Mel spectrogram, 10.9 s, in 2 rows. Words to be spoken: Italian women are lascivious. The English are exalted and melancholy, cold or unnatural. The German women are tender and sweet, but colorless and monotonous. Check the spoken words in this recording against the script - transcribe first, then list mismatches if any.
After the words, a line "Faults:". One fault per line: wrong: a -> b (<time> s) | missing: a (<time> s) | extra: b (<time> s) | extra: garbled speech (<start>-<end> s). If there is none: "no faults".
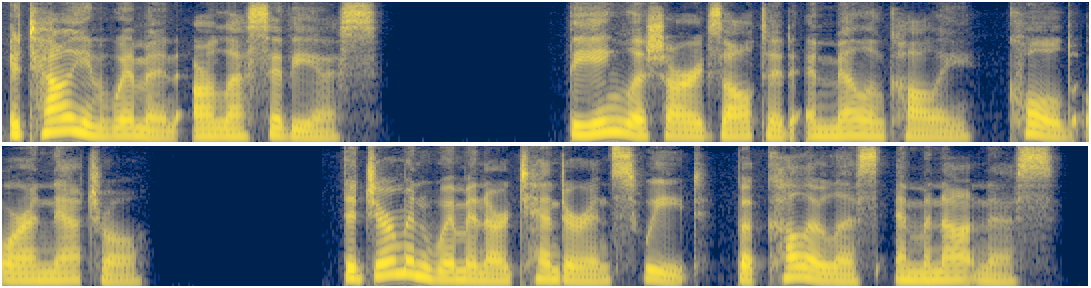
Italian women are lascivious. The English are exalted and melancholy, cold or unnatural. The German women are tender and sweet, but colorless and monotonous.
Faults:
no faults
